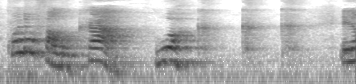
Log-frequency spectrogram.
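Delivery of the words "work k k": "work" with a light released K, then the K alone; weak K sound. Shown as a demonstration. Teacher isolating a sound for learners, light final K in "work". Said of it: "não é um som muito forte".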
